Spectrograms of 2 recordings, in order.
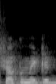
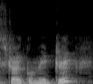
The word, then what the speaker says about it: stoichiometric: a struggle metric defect I say your pronunciation either you can say it's a choco metric defect someone is saying it's a schalke metric defect but this one is a stoical metric defect it now in case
